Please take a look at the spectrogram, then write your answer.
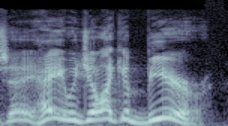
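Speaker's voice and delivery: high, loud, friendly American golfer; golfer offering a beer. Retold or imitated. Arnold Palmer offering a beer in the locker room, imitated high and loud. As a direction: call out cheerily to the young Aussie. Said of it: "and says".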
